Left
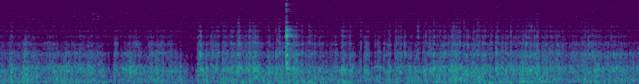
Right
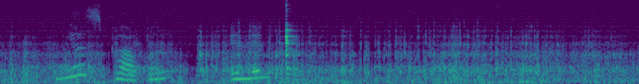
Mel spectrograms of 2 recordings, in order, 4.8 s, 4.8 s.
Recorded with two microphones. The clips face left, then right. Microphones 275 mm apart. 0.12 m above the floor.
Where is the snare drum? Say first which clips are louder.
Right 1 dB; 20° right (ahead or behind).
